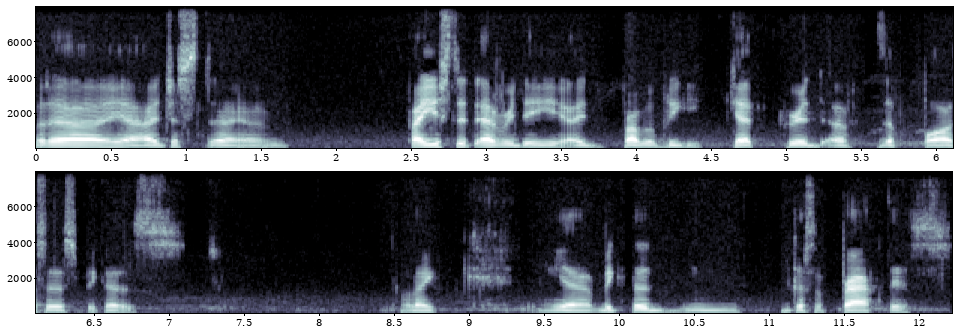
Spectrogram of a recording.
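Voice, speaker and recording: A man with a non-native accent speaks at a medium pitch and a fairly slow pace. His intonation is fairly even, broken by long, frequent pauses. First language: not English. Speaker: let's play streamer. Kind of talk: gameplay commentary. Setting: live stream. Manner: many pauses and fillers.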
